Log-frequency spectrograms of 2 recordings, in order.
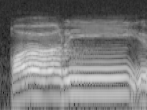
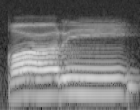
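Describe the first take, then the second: First: The r sound is light and thin. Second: The r sound is light and thin.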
